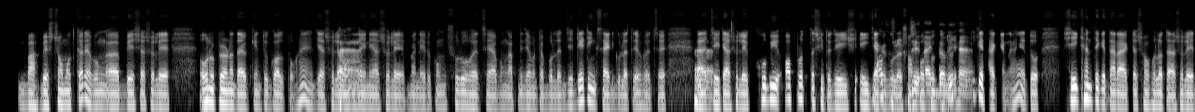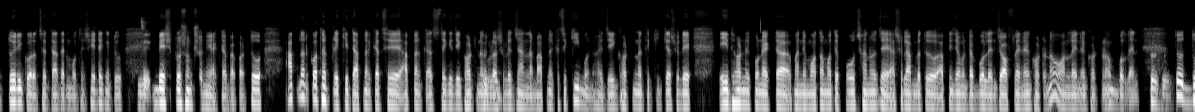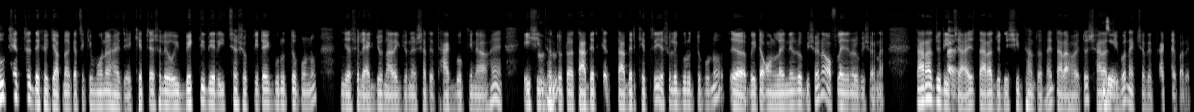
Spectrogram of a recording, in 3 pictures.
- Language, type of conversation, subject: Bengali, podcast, কীভাবে অনলাইনে শুরু হওয়া রোমান্টিক সম্পর্ক বাস্তবে টিকিয়ে রাখা যায়?
- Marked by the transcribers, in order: tapping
